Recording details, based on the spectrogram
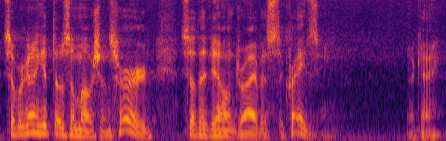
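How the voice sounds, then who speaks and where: Lively gravelly man lecturing in a hall. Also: mid-range voice, brisk. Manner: animated, acts out little scenes with voices. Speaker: marriage seminar speaker. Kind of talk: lively seminar lecture to a live audience.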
